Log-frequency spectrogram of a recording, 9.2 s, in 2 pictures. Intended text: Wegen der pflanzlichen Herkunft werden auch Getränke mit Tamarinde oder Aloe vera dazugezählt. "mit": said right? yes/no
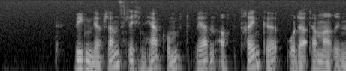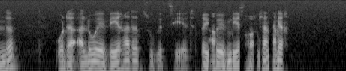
no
